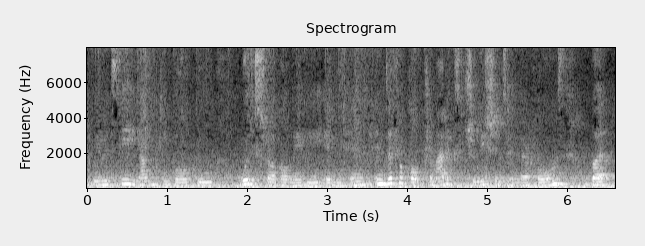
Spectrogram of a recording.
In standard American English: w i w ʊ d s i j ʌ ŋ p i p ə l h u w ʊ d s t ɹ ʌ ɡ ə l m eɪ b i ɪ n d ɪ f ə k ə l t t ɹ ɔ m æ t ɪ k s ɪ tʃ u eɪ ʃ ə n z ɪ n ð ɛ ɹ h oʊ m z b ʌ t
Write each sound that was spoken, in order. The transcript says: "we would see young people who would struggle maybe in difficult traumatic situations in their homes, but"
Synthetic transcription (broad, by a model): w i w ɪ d s i j ʌ ŋ p i p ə l h u w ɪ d s t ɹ ʌ ɡ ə l m eɪ b i ɪ n d ɪ f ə k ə l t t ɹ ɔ m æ t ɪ k s ɪ tʃ u eɪ ʃ ə n z ɪ n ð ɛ ɹ h oʊ m z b ʌ t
